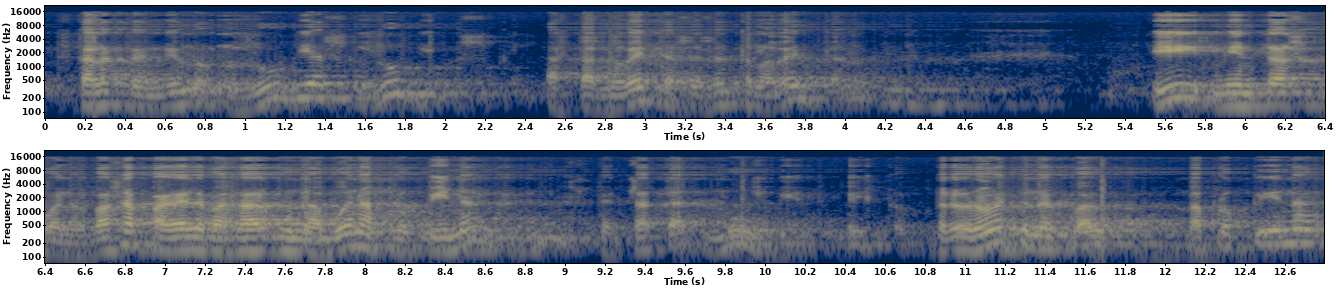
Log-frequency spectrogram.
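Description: A man's voice: medium pitch, creaky, warm tone. A man giving an informal classroom lecture, constantly checking in with his listeners with tag questions. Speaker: university lecturer. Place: lecture room. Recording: roomy hall echo, faint noise.

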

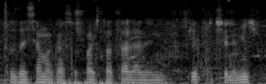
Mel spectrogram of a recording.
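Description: A man with a very deep voice jokes easily with a friend outdoors. Clear background noise sits behind him on the camera audio. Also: completely flat delivery. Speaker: travel companion. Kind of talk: casual chat. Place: outdoors in a village.

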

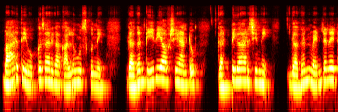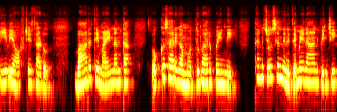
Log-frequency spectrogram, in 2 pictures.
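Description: A woman's voice: medium pitch, mellow. A young adult woman telling a dramatic audio story as a storyteller, reading each character's lines in her own voice. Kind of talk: scripted narration of a drama story.

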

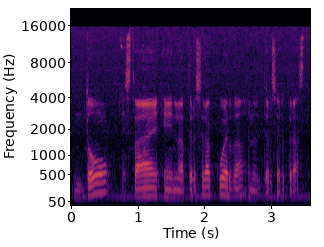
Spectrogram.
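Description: Man, Mexican accent, bass teacher, slow, patient, loud bass playing behind. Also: over loud music. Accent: Mexican Spanish. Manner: patient, repeats "¿ok?" to check understanding. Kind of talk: step-by-step music tutorial.

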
